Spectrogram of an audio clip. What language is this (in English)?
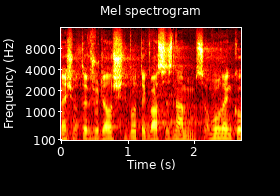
Czech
